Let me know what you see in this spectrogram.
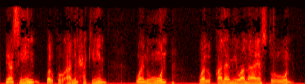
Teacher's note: لأن هناك من القراء ما أدغم ومنهم ما أظهر، فحفص رحمه الله من المظهرين الذين يظهرون النون عند الواو هنا بما أنها من كلمتين، والناظم رحمه الله لم يذكر هذه المسألة في أبياته. · Term: الإظهار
